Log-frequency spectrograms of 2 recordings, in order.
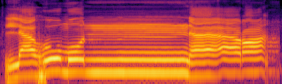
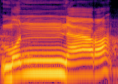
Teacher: लाम ज़बल्ला हा पेशू लहू, मीम आगे जो है नून के साथ मिलाएंगे, गुन्ना होगा। लहुमुन नार, ये देखिए नून के साथ मीम को मिलाया था।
